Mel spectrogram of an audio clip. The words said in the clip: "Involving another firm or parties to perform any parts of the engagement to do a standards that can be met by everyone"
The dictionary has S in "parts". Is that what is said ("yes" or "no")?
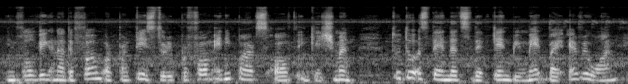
yes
